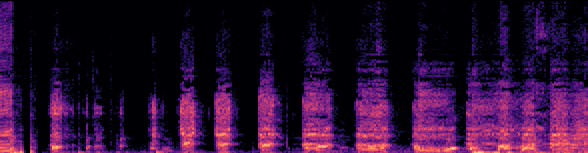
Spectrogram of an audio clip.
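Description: A man's voice through a handheld microphone in rapid, staccato bursts, about three a second, like a frantic cackling laugh.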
